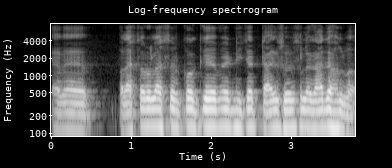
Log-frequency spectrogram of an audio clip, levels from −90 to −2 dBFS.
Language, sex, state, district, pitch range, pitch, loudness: Bhojpuri, male, Bihar, Muzaffarpur, 110-130 Hz, 125 Hz, -15 LUFS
